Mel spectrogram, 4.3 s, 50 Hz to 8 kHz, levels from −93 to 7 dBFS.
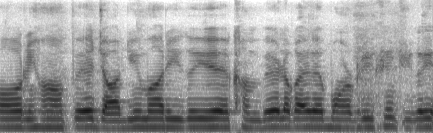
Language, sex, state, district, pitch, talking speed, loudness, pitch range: Hindi, male, Haryana, Jhajjar, 140 Hz, 195 wpm, -13 LUFS, 140-145 Hz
